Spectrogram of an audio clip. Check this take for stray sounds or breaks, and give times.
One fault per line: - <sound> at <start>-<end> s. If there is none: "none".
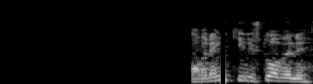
- dropout at 2.2-2.3 s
